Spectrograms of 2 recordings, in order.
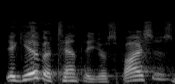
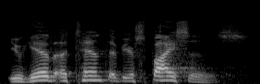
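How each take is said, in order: First: Said in the usual way. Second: Slow, with "give" stressed and falling; slowed for emphasis. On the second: Shown as a demonstration. Preacher pauses the reading to dwell on the verse, slow and stressed. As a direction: stop and weigh each word of "You give a tenth of your spices". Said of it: "let me stop there for just a minute".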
